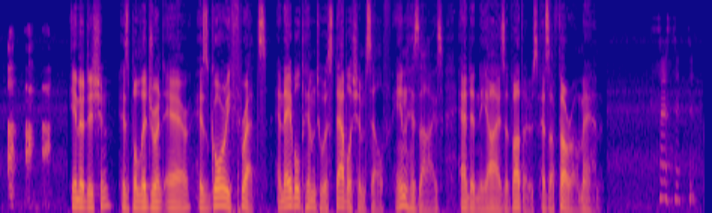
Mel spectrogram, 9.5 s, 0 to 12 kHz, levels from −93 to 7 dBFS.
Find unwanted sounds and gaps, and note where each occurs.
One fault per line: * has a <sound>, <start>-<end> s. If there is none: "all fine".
* has a laugh, 0.1-0.7 s
* has a laugh, 8.7-9.3 s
